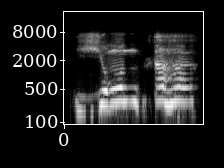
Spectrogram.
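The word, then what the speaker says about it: योऽन्तः: इस वर्ड में अगर हम संधि छेद करके बोलेंगे तब तो बोलेंगे यो अंतः, लेकिन जब हम पढ़ेंगे तो यो के बाद एस साइलेंट है, आधे न की आवाज है, योन्तः।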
